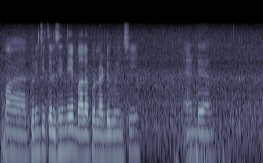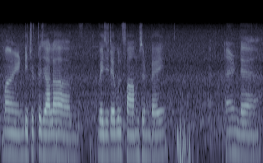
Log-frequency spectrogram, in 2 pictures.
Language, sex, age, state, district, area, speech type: Telugu, male, 18-30, Telangana, Ranga Reddy, urban, spontaneous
